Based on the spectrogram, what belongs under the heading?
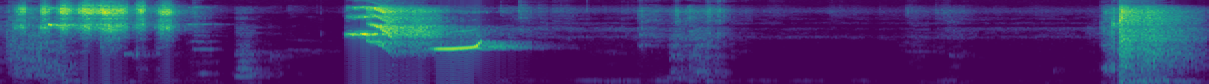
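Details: Caged cockatiel uttering a loud screechy call that slides upward into a whistled note, preceded by scratchy rustling and followed by softer clicks and a brief noisy burst.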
